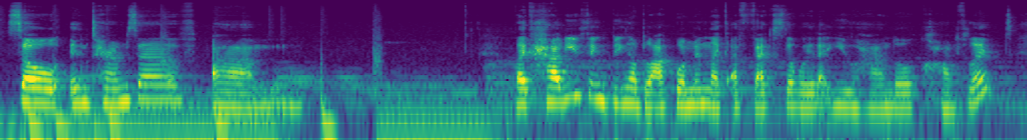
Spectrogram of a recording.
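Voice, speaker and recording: Young canadian woman chatting, animated storytelling, lots of "like", faint music behind. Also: medium pitch, unhurried, creaky. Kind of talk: casual chat.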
